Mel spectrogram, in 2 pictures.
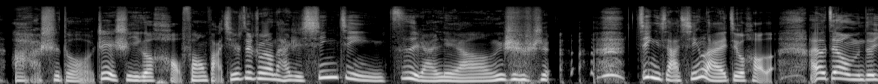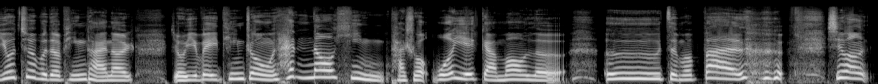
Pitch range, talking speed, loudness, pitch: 195-275 Hz, 265 characters per minute, -12 LUFS, 230 Hz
